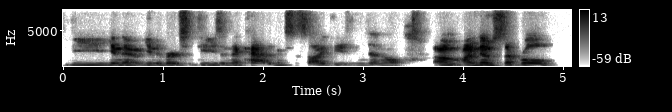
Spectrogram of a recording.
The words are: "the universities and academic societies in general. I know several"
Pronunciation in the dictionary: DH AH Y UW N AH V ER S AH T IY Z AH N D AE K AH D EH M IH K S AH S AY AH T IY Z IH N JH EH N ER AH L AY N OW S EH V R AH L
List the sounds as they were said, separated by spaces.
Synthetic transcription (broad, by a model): DH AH Y UW N AH V ER S AH T IY Z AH N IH K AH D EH M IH K S AH S AY AH T IY Z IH N JH EH N ER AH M AY N OW S EH V R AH L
